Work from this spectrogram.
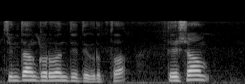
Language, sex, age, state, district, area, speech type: Sanskrit, male, 18-30, Karnataka, Haveri, urban, spontaneous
